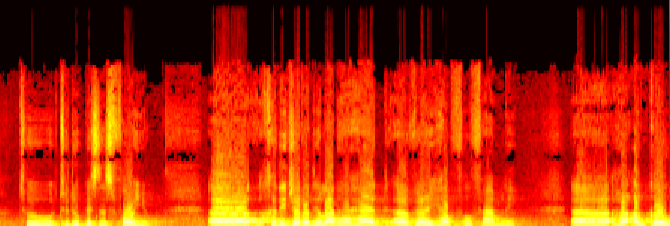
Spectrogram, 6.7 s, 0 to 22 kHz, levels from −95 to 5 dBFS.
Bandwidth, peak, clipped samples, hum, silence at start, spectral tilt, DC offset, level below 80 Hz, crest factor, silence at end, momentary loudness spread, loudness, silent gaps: 16.5 kHz; 0 dBFS; 0.9%; none; 0.2 s; -5.5 dB/octave; under 0.1%; -44 dBFS; 10 dB; 0 s; 8 LU; -10 LUFS; none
